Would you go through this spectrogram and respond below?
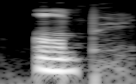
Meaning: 1. plentiful, abundant, copious, profuse, ample 2. loose, baggy
- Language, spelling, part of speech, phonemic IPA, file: French, ample, adjective, /ɑ̃pl/, Fr-ample.ogg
